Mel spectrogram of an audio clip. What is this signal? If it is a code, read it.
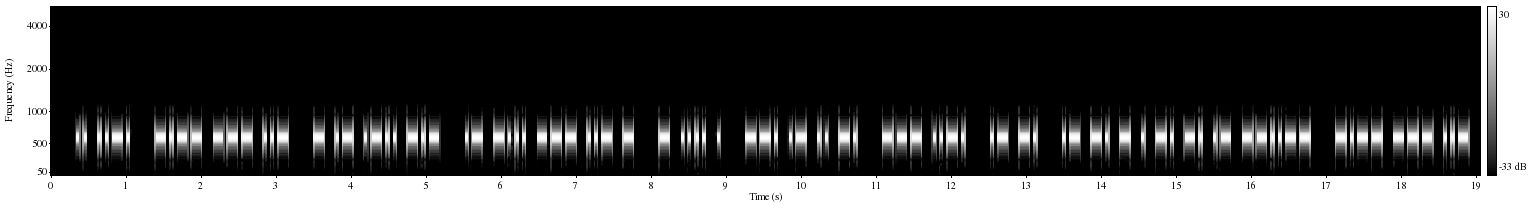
Morse code, heard as a keyed tone, about 25 wpm, 600 Hz. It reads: IF YOU TALK ABOUT THE GAIN OF AN ANTENNA, YOU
